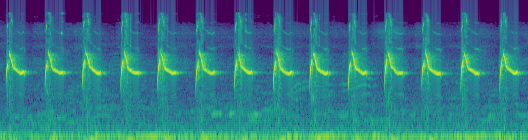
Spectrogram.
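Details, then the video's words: Olive-backed tailorbird song played as a tutor to get other birds singing: a steady series of about thirteen high, piercing notes, each a sharp downward flick ending in a held tone, repeated roughly twice a second over a low hum. "masteran prenjak lumut bikin semua burung ikut bunyi"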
